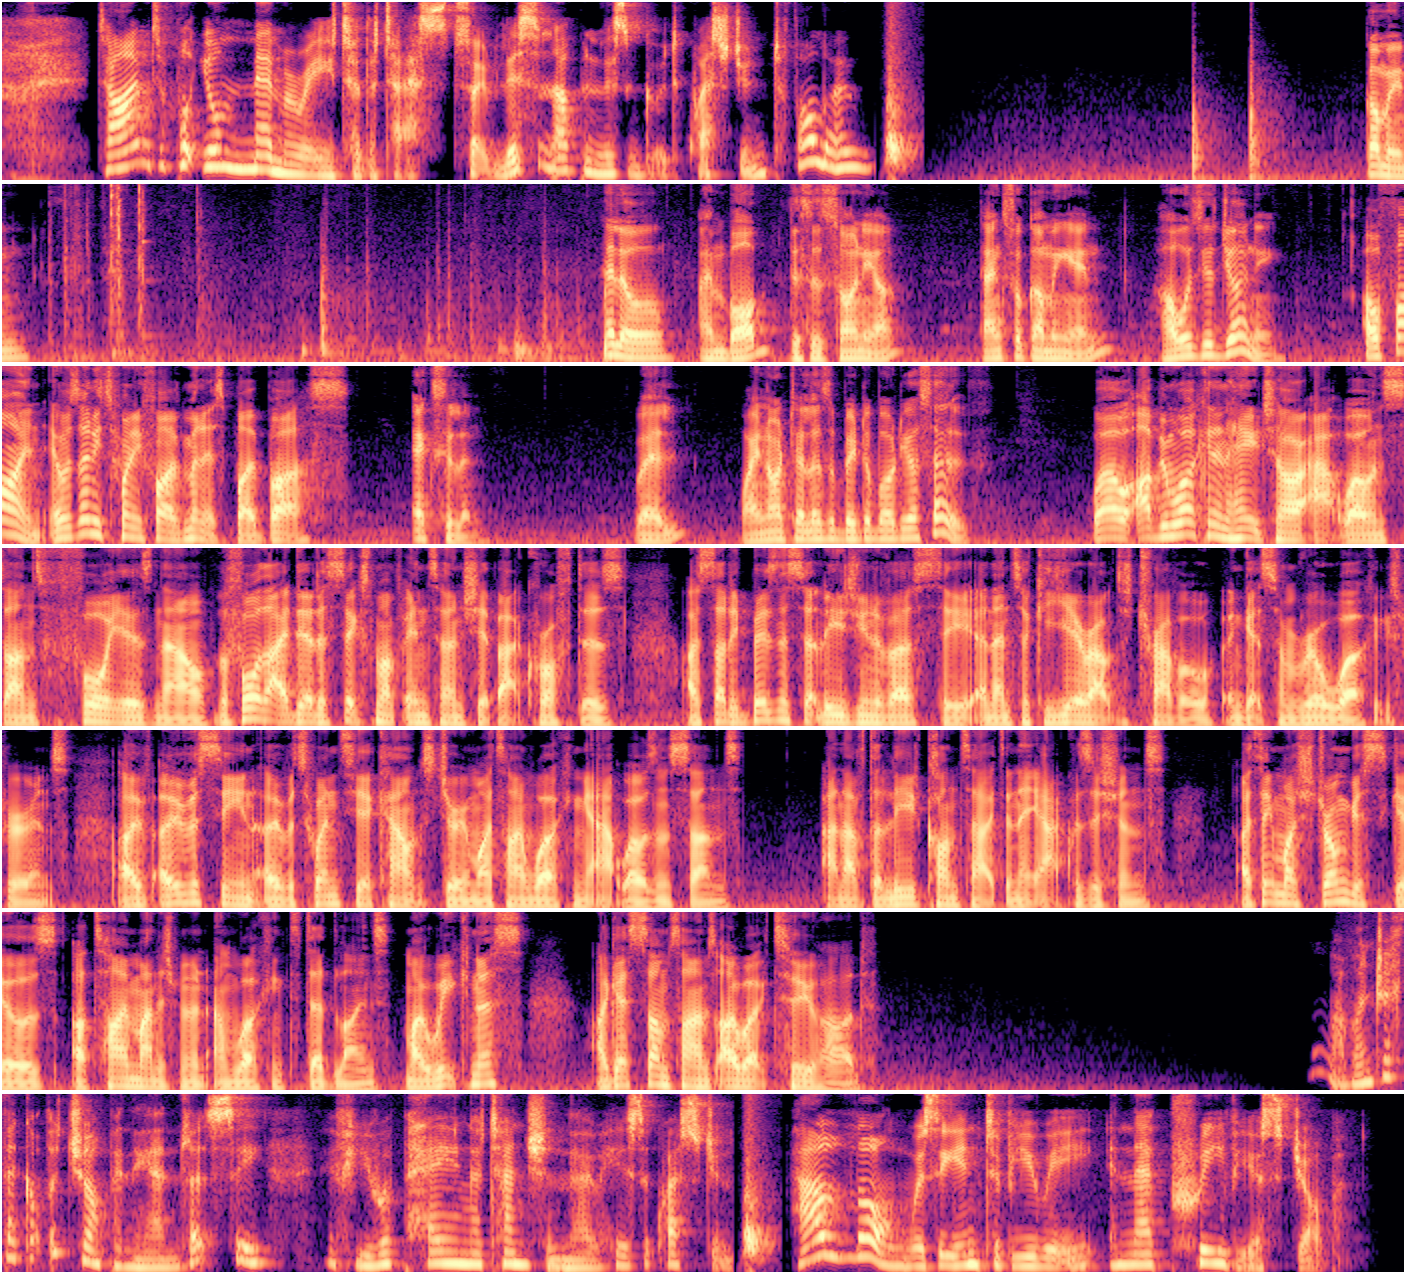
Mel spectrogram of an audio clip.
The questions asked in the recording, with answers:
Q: How long was the interviewee in their previous job?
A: The answer I was looking for was 4 years.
